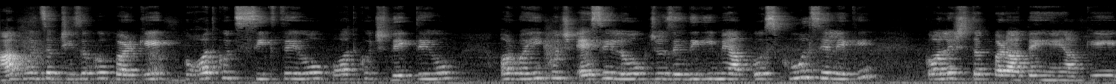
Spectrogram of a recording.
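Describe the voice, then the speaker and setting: A woman speaks in a high voice with ordinary pitch variation, over noticeable background noise and audible room echo. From Delhi, India. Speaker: hospital staff, former aviation worker. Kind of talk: interview testimony.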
